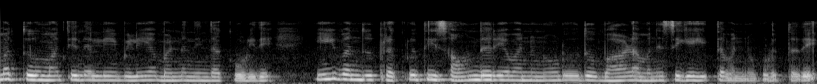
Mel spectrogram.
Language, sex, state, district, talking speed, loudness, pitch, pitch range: Kannada, female, Karnataka, Chamarajanagar, 105 wpm, -17 LUFS, 190 Hz, 185-210 Hz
